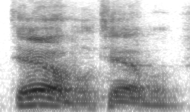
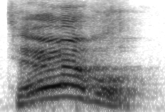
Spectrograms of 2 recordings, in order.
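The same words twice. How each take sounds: First: Said in the usual way. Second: A sudden loud, high "Terrible."; retold outburst. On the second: Retelling his reaction to the article, loud and high. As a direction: burst out "Terrible." in disgust. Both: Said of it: "And I said".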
